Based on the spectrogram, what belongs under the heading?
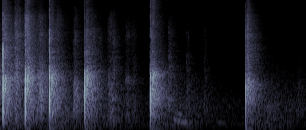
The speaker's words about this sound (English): The clerk in the tank, involuntarily, applauded.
